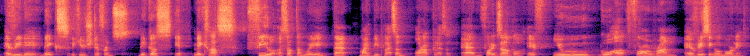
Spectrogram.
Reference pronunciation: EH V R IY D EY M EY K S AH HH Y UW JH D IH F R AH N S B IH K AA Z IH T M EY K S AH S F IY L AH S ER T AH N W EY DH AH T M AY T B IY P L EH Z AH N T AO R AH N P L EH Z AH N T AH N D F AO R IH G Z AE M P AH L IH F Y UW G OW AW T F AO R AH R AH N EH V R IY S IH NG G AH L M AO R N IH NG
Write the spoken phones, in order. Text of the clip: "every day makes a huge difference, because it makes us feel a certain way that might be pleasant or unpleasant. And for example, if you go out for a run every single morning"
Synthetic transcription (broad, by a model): EH V R IY D EY M EY K S AH HH Y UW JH D IH F R AH N S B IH K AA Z IH T M EY K S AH S F IY L AH S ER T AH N W EY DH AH T M AY T B IY P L EH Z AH N T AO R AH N P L EH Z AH N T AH N F AO R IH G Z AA M P AH L IH F Y UW G OW AW T F AO R AH R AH N EH V R IY S IH NG G AH L M AO R N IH NG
